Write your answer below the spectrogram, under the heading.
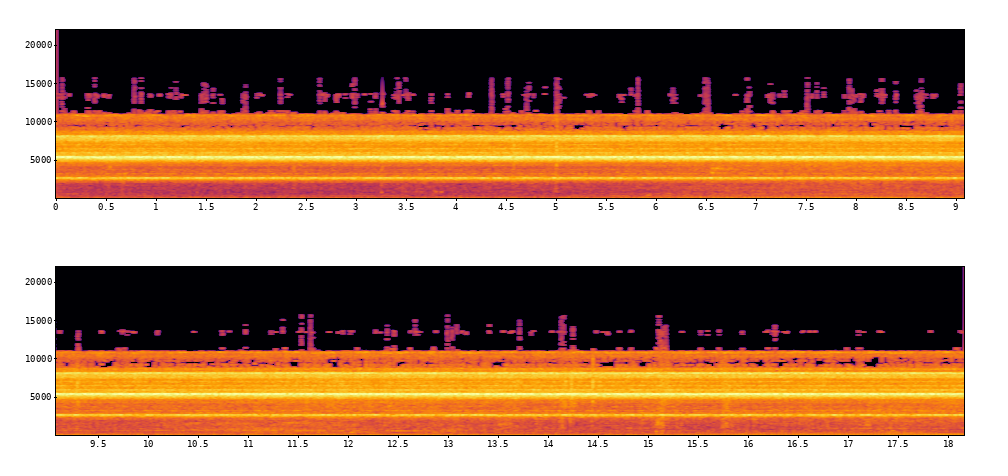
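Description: Insects droning steadily at a high, unchanging pitch, with a low rumble underneath.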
